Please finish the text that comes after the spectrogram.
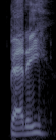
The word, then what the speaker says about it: Bette: of Independence uh 1989 bet Davis Betty Betty Betty Davis oh I was going off of like Bette Midler you know they spell it the same way yeah uh and 20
